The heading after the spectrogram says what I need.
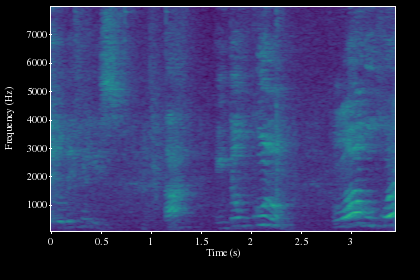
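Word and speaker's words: coulomb: nome desse cezinho coulom se escreve coom mas a gente não lê aquele ouu ali é coulom beleza e também se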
